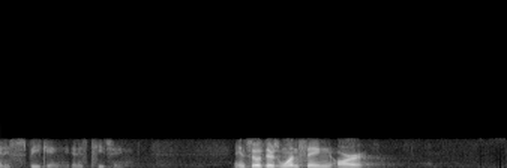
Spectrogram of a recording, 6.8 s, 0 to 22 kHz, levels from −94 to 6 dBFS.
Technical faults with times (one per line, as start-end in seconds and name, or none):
none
